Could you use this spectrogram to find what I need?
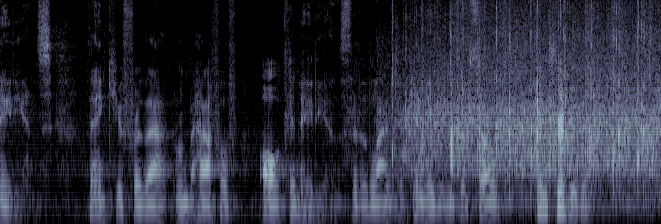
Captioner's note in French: Applaudissements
